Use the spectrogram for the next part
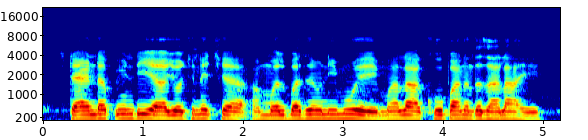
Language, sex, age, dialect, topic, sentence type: Marathi, male, 18-24, Standard Marathi, banking, statement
